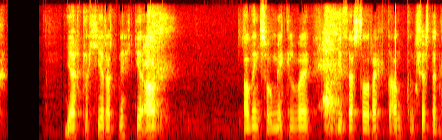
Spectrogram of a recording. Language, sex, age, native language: Icelandic, other, 18-19, Icelandic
